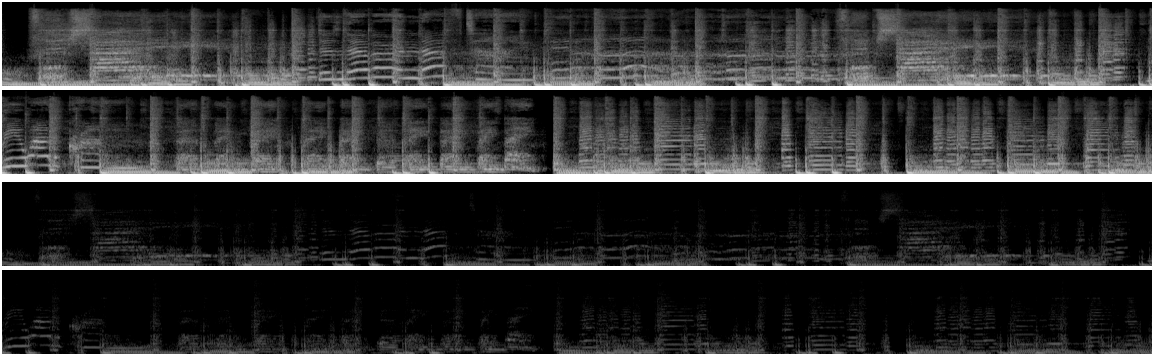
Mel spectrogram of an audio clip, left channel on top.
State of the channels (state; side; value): quieter; right; 24.6 dB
